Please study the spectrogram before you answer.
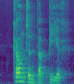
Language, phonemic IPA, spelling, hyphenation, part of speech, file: Dutch, /ˈkrɑntə(n)paːˌpir/, krantenpapier, kran‧ten‧pa‧pier, noun, Nl-krantenpapier.ogg
- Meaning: newsprint, inexpensive paper used for mass printing, such as newspapers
